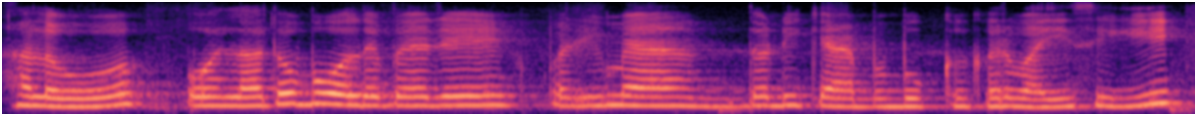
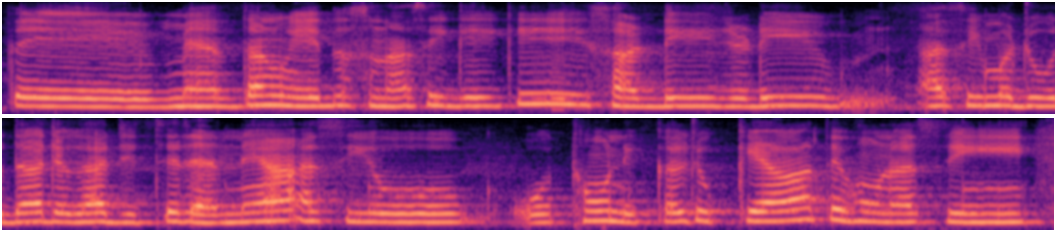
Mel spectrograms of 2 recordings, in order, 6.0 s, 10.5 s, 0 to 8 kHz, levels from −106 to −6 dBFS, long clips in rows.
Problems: background sounds at intervals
